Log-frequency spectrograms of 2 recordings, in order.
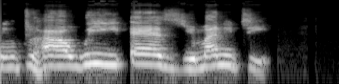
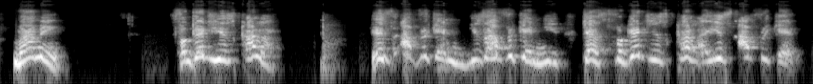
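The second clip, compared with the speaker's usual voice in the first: put-on high-pitched, comic French accent; Basil's French accent; 8 semitones higher than usual. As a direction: imitate him insisting in a funny French accent, pitched way up. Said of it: "He says in his funny ac-, French accent".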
